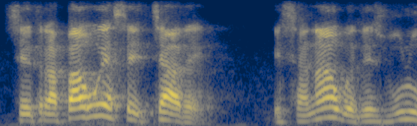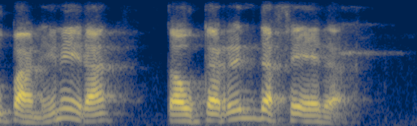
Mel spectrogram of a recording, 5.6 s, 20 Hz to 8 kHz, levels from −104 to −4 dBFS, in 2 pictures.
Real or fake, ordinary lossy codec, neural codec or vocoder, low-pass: fake; Opus, 16 kbps; vocoder, 44.1 kHz, 80 mel bands, Vocos; 7.2 kHz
